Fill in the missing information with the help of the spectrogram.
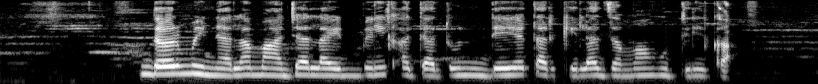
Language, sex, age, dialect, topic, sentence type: Marathi, female, 18-24, Standard Marathi, banking, question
